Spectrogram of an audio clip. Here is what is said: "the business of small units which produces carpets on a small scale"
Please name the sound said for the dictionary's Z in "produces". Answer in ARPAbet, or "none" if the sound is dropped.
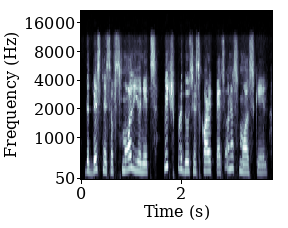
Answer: S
